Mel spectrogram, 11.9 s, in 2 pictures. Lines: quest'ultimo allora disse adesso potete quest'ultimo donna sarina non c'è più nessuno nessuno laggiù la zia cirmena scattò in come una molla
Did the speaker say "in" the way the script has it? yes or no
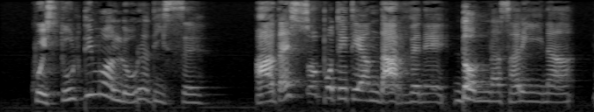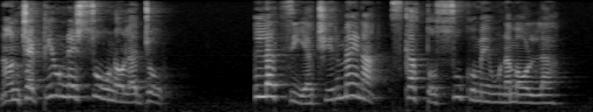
no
